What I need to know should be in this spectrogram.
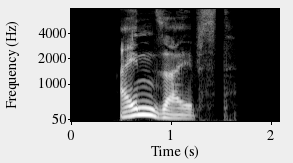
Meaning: second-person singular dependent present of einseifen
- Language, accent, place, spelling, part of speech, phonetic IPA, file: German, Germany, Berlin, einseifst, verb, [ˈaɪ̯nˌzaɪ̯fst], De-einseifst.ogg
